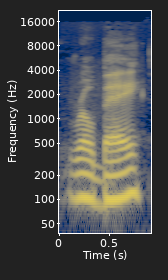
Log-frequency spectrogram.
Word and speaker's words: Robett: Robet, R-O-B-E-T-T is how they spell it.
